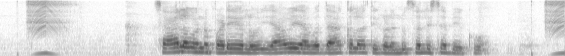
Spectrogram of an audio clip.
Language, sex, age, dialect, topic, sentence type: Kannada, female, 18-24, Mysore Kannada, banking, question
